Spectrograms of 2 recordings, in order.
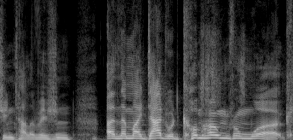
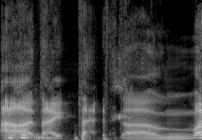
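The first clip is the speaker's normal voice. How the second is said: put-on flustered stammering, lower pitch; 3 semitones lower than usual. Imitating Mike being made uncomfortable by a compliment: imitating Mike flustered. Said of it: "if I wanna make him uncomfortable".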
